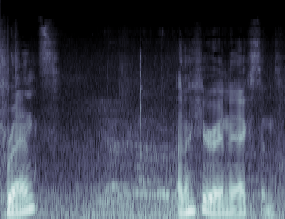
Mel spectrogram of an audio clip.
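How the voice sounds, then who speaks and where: A man's voice: medium pitch, big pitch swings, crowd noise. Chatty Russian-accented man outdoors. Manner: friendly, chatty, quick to laugh and compliment. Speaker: street photographer. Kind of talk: casual vlog chat with strangers. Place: outdoors on a city street. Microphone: chest-mounted camera.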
